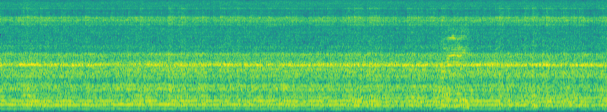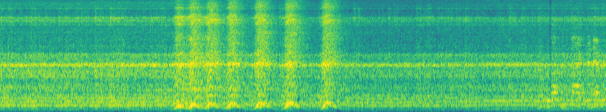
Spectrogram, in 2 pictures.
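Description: A small RC car engine warms up, holding a steady buzzing idle, then rising in a short run of quick revving blips before settling back to idle.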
